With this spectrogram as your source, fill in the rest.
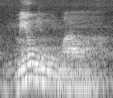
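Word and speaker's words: من واق: Karena ini dua kata maka cara baca nun matinya harus idgam bigunah. Leb disertai dengan deng dengung. itu idgamunah itu idgham itu lebur. Jadi dihilangkan dileburkan bunyi nunnya disertai gunah dengung dari ke hidung suaranya miwa.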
